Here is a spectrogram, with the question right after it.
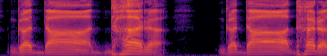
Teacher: make that aspiration. Push a bit more air from your lungs on the dha.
